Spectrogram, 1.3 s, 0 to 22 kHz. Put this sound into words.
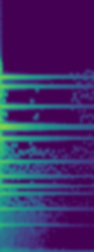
Nord Drum TRIANGLE 1
Nord Drum mono 16 bits TRIANGLE_1
Drum, Nord, TRIANGLE1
